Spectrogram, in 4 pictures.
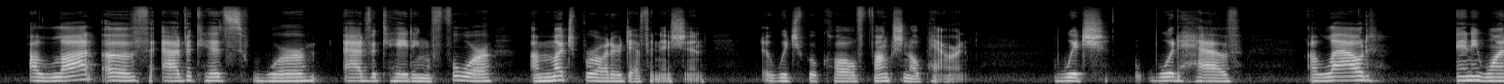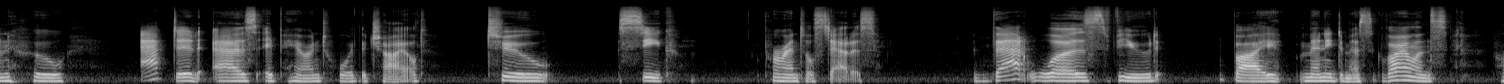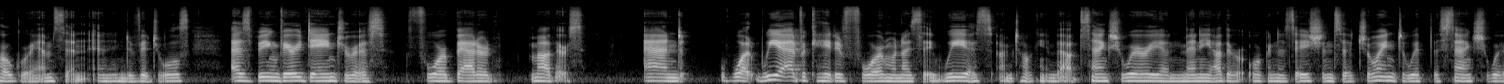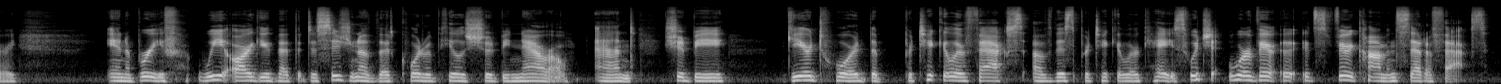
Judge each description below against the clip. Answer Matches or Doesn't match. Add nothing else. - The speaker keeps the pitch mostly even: Matches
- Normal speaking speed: Doesn't match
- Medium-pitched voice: Matches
